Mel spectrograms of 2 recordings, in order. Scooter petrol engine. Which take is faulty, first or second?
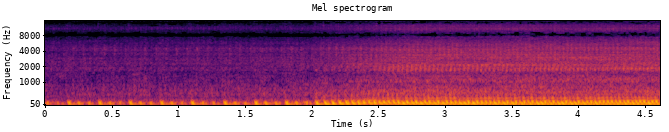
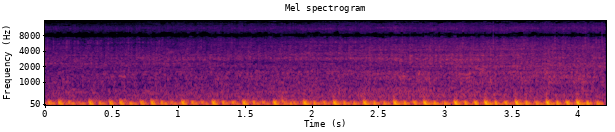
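first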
